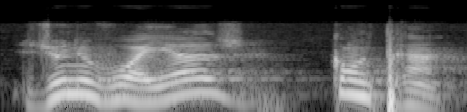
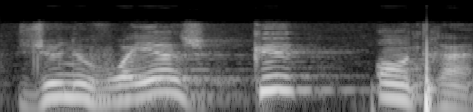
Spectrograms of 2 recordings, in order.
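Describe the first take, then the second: First: The first vowel is dropped before 'en'. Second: Both vowels are said, 'que' then 'en'. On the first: "on a supprimé la première" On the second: "l'origine de la phrase"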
